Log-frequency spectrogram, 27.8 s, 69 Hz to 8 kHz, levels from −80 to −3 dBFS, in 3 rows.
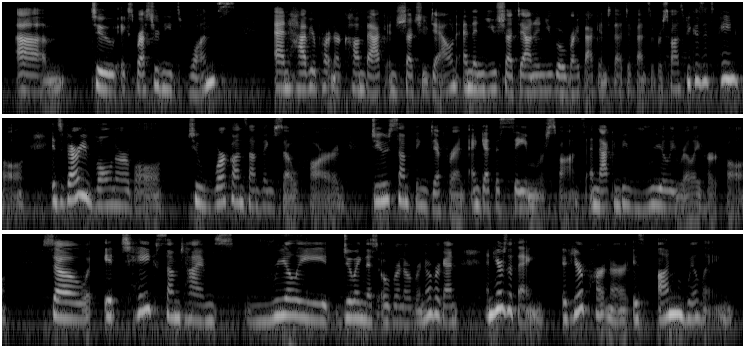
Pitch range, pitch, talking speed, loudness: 180-230 Hz, 200 Hz, 170 wpm, -39 LUFS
